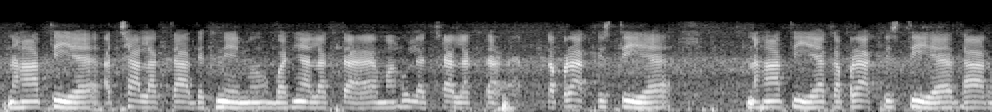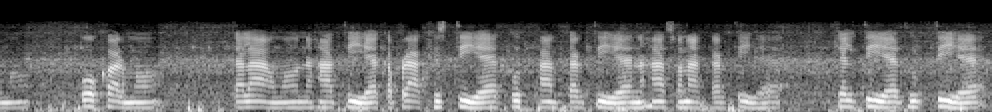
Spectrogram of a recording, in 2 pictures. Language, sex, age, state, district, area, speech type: Urdu, female, 60+, Bihar, Darbhanga, rural, spontaneous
